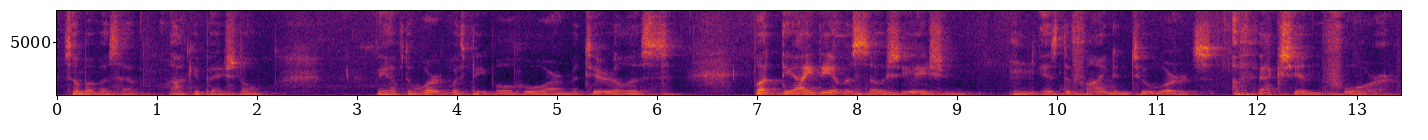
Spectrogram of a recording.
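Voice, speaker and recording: Gravelly dark-voiced man lecturing. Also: on the low side, a little slow. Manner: relaxed, chuckling, conversational teaching. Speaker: monk giving a morning lecture. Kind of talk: informal spiritual lecture. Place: temple hall. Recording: echoey temple room, faint hum.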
